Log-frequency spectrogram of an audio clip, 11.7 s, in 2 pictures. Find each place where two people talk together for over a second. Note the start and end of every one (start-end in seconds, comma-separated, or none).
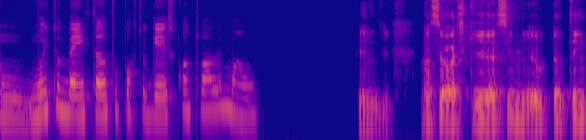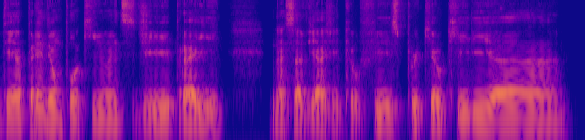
none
